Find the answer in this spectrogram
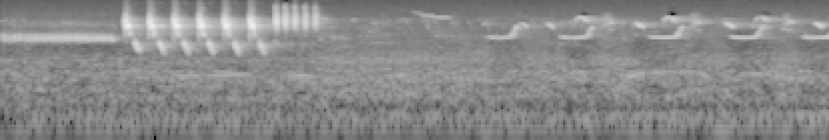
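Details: Common nightingale singing. A steady pure whistle opens the phrase, followed by a fast series of about eight loud, repeated, pulsing notes. Softer chirps from other birds continue afterwards.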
